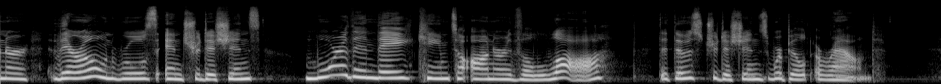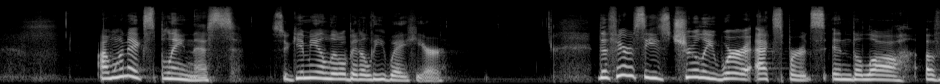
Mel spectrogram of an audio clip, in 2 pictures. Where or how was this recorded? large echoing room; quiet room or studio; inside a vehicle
large echoing room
